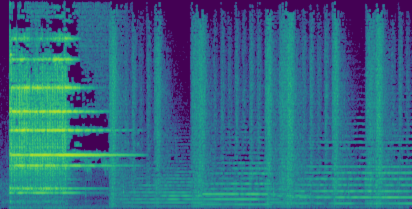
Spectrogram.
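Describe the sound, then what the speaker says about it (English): Ringback tone of an outgoing telephone call repeating in steady pulses, preceded by a loud bright electronic chime burst; clear and close with no talk over it, in a cartoon scene of a boy stuck in a toilet. "Let me call Charlie"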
